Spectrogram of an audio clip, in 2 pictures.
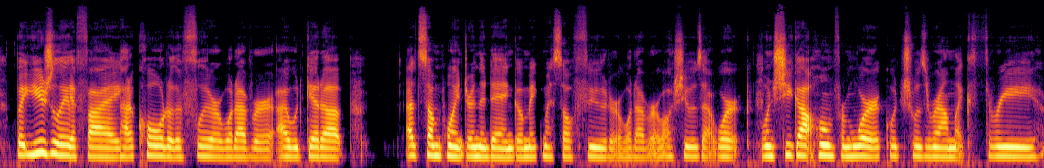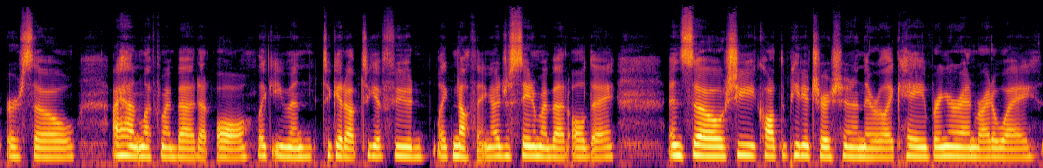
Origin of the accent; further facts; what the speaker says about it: Manassas, Virginia, United States; also born or lived in Bristow, Virginia; I was born in Manassas City, Virginia, and I stayed there until I was about nine or ten, and then we moved to Bristow, Virginia. So I'm local. I've always been in the area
